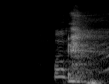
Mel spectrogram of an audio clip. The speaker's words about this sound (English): I just had a big yawn.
